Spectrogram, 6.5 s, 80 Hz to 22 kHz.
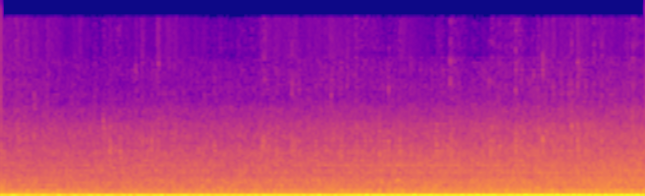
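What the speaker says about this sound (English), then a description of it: "Nice little throaty exhaust note." A 2004 Pontiac GTO idles steadily with a deep, throaty rumble through its complete exhaust, catalytic converter intact. The low, even note is close and continuous, with no speech over it.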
